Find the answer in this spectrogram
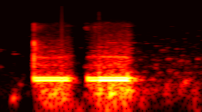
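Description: Two short electronic beeps, each a steady buzzy tone about a third of a second long, half a second apart, the second louder.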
